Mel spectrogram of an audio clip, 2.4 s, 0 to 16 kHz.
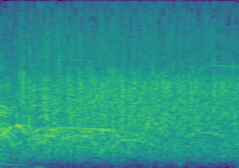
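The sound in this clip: Applause for a left-footed veteran of the first Women's World Cup, held in China in 1988: dense, steady clapping that runs unbroken from start to end at an even, fairly loud level.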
